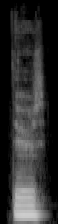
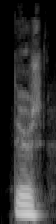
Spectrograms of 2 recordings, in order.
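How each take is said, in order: Both takes have the same delivery.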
